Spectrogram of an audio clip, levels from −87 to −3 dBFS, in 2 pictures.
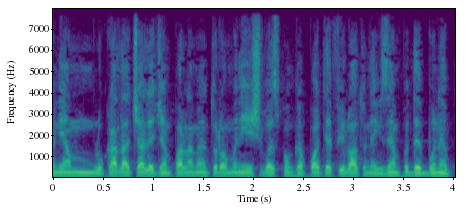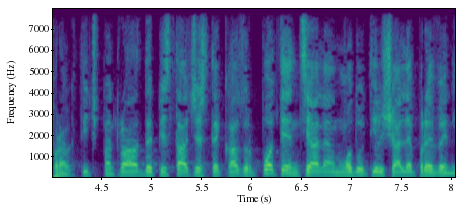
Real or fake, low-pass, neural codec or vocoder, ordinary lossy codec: real; none; none; none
